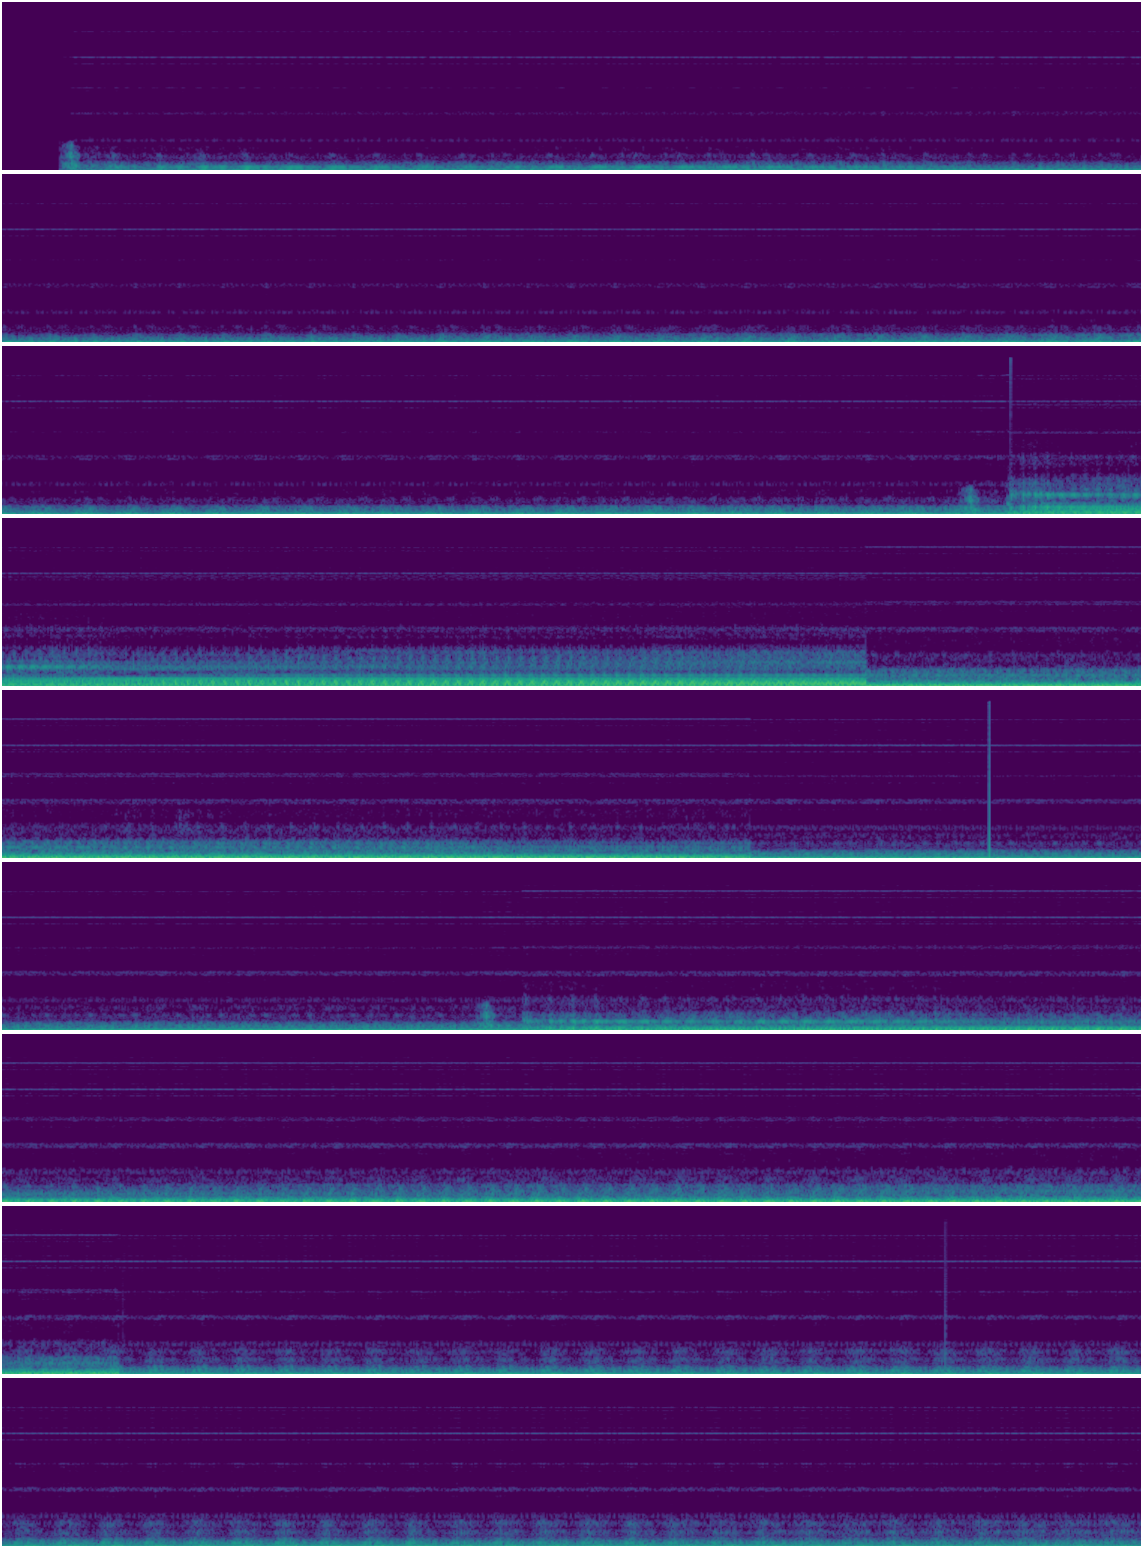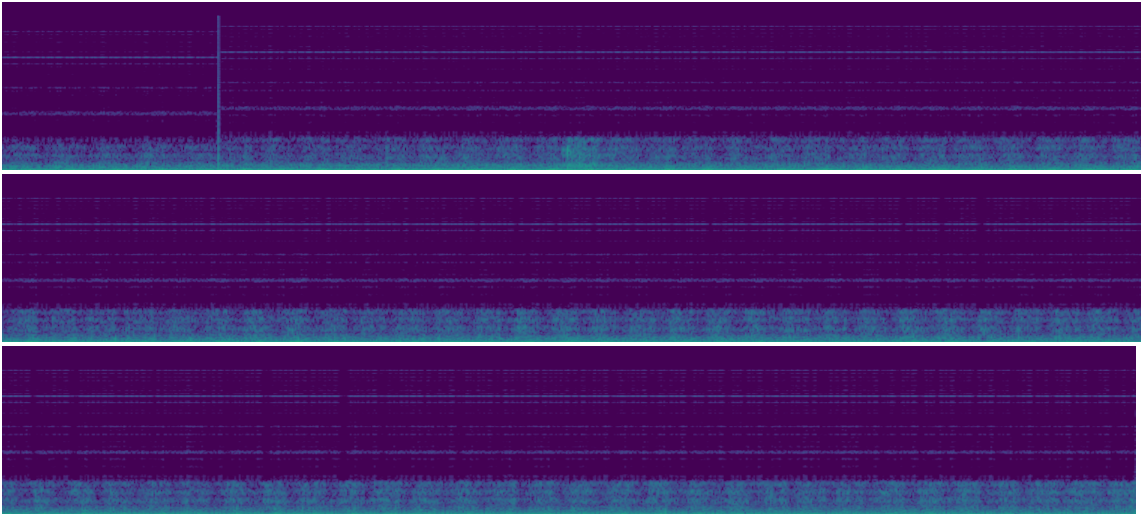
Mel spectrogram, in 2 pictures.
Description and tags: Hi all, here is a easier-to-handle version of M/S Emma Maersk' machine room. Enjoy.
